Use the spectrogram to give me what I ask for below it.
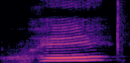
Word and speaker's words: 회: So 회, let's compare 회 and 의 then. 회 and 의. 의. 회 sounds like a combination of two letters. 호 and 에.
